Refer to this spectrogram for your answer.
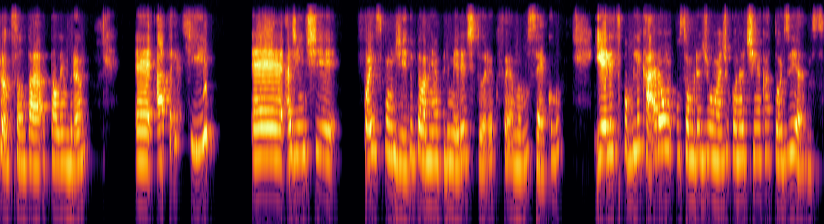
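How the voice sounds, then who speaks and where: Fairly even in intonation, a woman with a high pitch speaks at a moderate pace. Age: 20s. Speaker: author. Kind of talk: live webinar talk.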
